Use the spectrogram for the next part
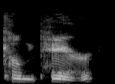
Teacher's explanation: the first bit of compare is unstressed then the pair ending is stressed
